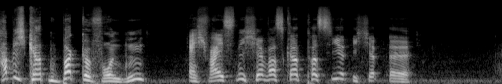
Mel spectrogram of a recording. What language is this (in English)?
German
